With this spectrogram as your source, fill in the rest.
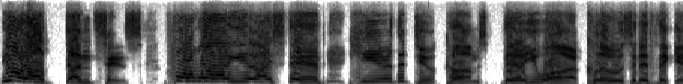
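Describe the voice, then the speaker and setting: Someone puts on a character voice with a fairly high pitch, speaking very slowly. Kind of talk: play reading. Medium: audio drama. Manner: blustering, scolding.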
